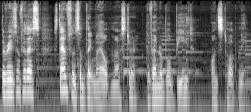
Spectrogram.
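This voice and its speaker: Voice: medium pitch, expressive, fairly quick, over music. A storyteller narrating fictional history in character, in a grave, literary and dramatic manner. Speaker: storyteller of a fantasy lore show.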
